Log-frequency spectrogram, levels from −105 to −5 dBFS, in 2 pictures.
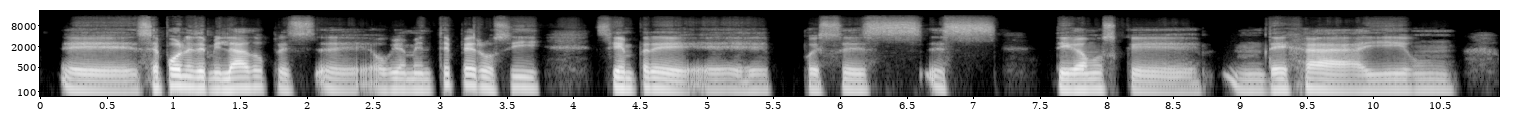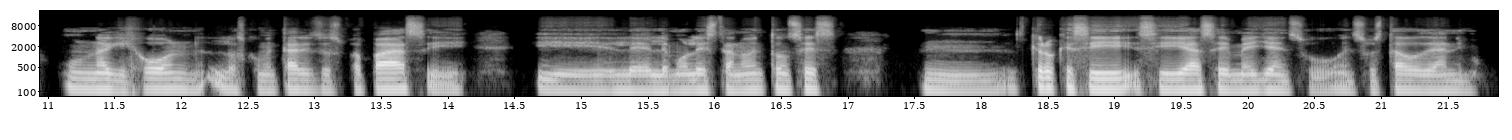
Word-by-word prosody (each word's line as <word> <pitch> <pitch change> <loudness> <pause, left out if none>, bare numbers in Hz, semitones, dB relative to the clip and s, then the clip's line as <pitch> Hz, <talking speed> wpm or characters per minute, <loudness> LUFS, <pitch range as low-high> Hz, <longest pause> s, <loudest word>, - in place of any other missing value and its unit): eh, 105 -3 +2
se 130 +6 +2
pone 140 +1 +8
de 130 - +6
mi 120 -1 +2
lado, 130 +2 +6
pues, 115 -4 -4
eh, 110 -3 -3
obviamente, 115 +4 0
pero 140 -6 +3
sí 130 +3 -3 0.4
siempre, 110 -4 +1
eh, - - -11 0.2
pues, 110 +1 -3
es 110 -2 -1
es, - - -2 0.4
digamos 110 0 +4
que 90 -3 -3 0.2
deja 110 0 +3
ahí 105 +2 -1
un 110 -1 -8 0.5
un 115 -2 -3
aguijón 115 +2 -1
los - - -7
comentarios 105 +1 -3
de 105 - -8
sus 100 - -10
papás 115 +2 +3
y - - -8 0.5
y 100 -3 -4
le 100 0 -2
le 100 0 -1
molesta, 105 0 -2
¿no? 105 +2 -2
Entonces, 110 0 -2 0.6
mm, 100 +1 -7
creo 130 -1 +3
que 130 - -3
sí 115 0 +2
sí 110 0 +1
hace 110 0 +1
mella 105 +1 -1
en 100 - -5
su 115 +4 -9
en 95 - -9
su 95 +3 -8
estado 105 +1 -2
de 100 -1 -1
ánimo. 100 0 -7
110 Hz, 135 wpm, -24 LUFS, 105-115 Hz, 0.6 s, pone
